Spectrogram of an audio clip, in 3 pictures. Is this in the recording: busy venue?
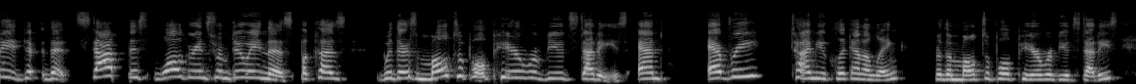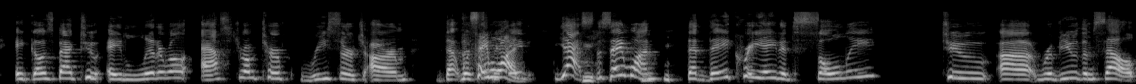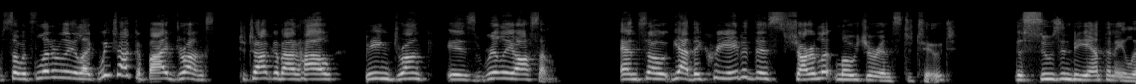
no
